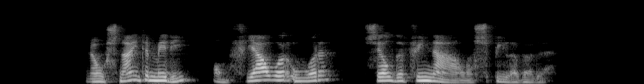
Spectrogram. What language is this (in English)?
Western Frisian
